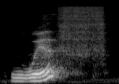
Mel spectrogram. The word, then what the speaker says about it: with: have in the word with uh some people pronounce that with a voiceless th many people will pronounce with with a voiced th both are correct so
